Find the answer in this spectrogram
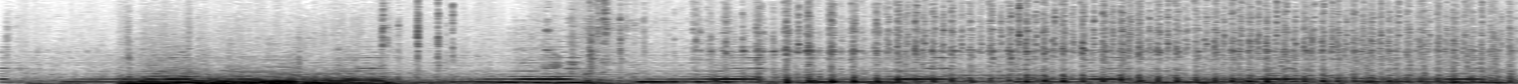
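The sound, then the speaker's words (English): Sewing machines run in a World War I film scene of women repairing dead soldiers' uniforms: a rapid, continuous mechanical rattle under an abrasive, droning musical score with sustained tones. “we see women repairing the uniforms of dead soldiers so they can be recycled for new recruits who themselves are just products of recycling. So you're going to hear the sewing machines in this clip and also the abrasive score that recurs throughout the film.”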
